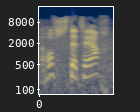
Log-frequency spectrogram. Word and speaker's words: Hofstetter: So you can imagine that Hofstetter, as you should pronounce it apparently, is a man who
